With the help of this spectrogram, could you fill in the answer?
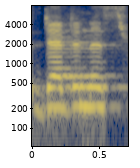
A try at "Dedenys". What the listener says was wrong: Yeah, without the S in French, we don't really pronounce the S.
